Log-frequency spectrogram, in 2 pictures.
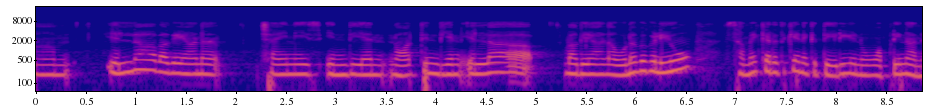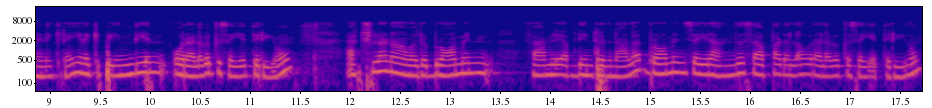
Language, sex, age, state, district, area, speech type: Tamil, female, 18-30, Tamil Nadu, Tiruppur, rural, spontaneous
